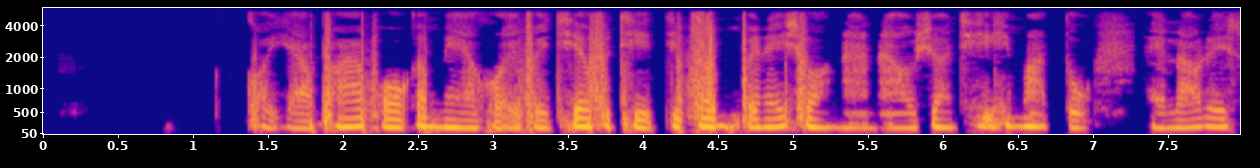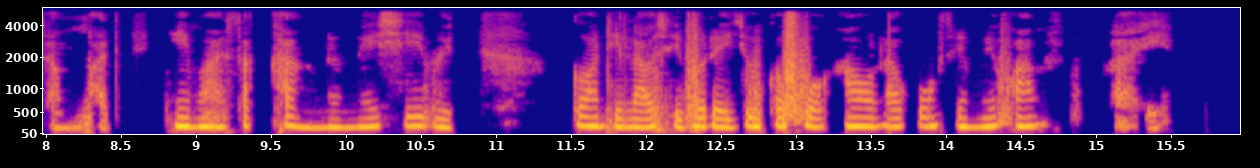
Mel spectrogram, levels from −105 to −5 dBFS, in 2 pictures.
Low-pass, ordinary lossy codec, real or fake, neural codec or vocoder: 5.4 kHz; none; real; none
